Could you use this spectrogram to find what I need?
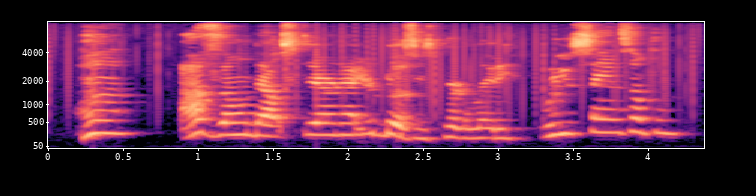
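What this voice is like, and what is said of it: Obnoxious southern hillbilly accent. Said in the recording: “obnoxious, southern accent hillbilly guy”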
